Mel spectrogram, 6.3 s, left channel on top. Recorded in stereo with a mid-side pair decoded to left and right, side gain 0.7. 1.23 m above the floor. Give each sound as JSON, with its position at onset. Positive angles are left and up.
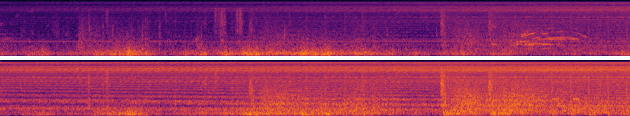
{"t": 0.0, "sound": "a drone", "azimuth_deg": -65}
